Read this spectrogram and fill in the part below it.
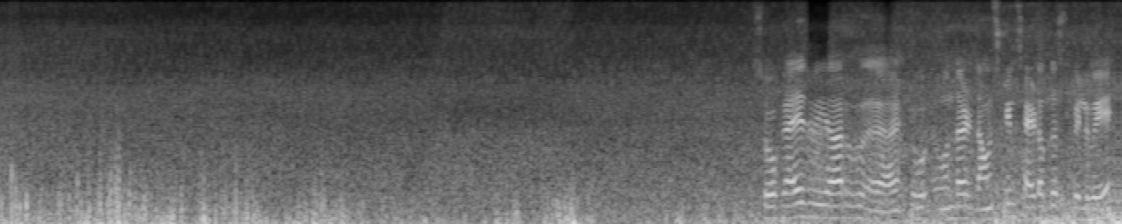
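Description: Water rushes and churns below.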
